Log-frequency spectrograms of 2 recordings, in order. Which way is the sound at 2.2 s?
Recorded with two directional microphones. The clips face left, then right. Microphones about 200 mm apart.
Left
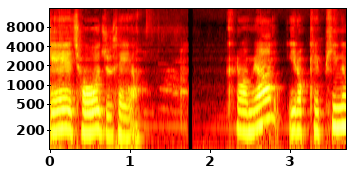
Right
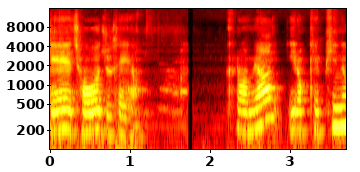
20° left (ahead or behind).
